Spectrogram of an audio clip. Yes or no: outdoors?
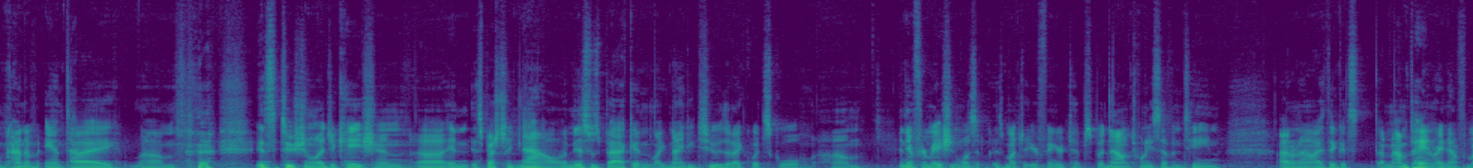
no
